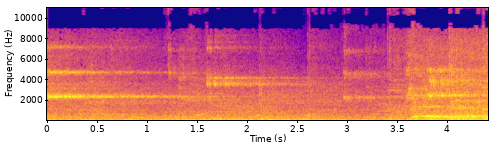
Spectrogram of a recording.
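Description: Badminton players' shoes squeaking on the court mat during a rally: one squeal right at the start that fades over a second or so, a fainter one midway, and another near the end.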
